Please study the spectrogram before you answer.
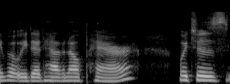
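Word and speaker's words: au pair: And I'll contrast your story a little bit because we didn't have a nanny, but we did have an OPAIR, which is not not everybody's in America is familiar with OPAIRS, but AU P A I R is how it's spelled.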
